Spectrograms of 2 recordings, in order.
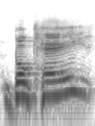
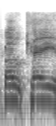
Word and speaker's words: bokeh: what i've read it seems like bouquet from you know from the japanese or something is the correct way but i don't care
